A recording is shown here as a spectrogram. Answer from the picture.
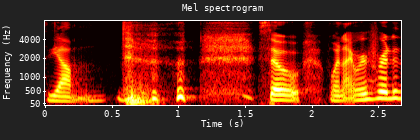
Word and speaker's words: Yama: And that means the yamas, as most of you know it as, but the correct pronunciation of yamas is yum.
